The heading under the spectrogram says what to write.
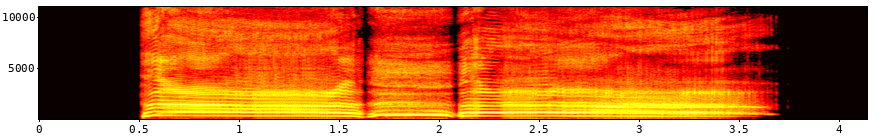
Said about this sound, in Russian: Душераздирающий крик разлетелся по пустынной земле кошмара.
